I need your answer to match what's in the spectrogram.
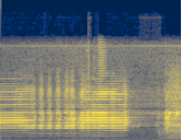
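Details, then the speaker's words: A thin, reedy electric buzz that stutters, then holds steady before cutting out from a beginner metal detector pinpointer's vibrator alert; it is too faint to hear at the beach or over a furnace, and gets louder when pounded. "But it's a vibrator in there, and when you're on the beach, you can't hear that. So I've noticed that when I pound it, it gets louder."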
